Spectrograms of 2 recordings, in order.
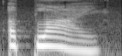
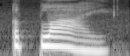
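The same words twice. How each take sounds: No difference in how they are said.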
